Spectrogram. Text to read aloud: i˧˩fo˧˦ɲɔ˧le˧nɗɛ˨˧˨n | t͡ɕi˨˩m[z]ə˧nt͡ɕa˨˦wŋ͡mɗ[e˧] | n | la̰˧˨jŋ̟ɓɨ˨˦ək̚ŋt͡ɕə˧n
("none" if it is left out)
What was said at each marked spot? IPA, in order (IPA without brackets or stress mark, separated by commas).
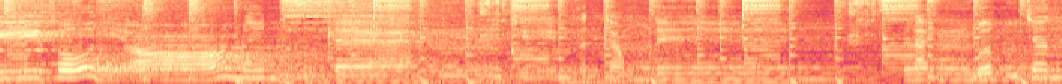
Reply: z, e˧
